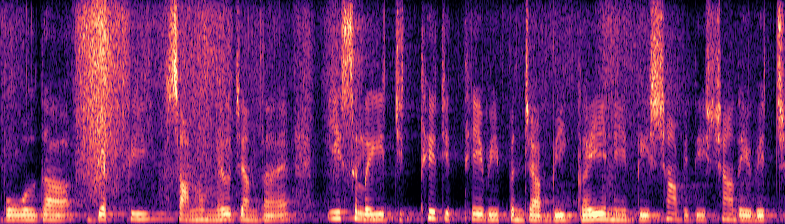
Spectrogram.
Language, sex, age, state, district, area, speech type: Punjabi, female, 45-60, Punjab, Patiala, rural, spontaneous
